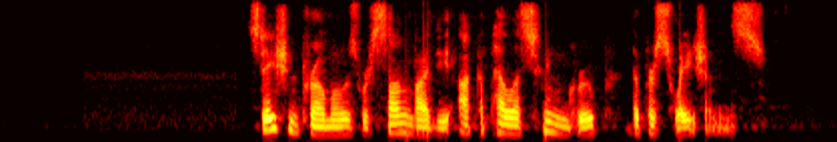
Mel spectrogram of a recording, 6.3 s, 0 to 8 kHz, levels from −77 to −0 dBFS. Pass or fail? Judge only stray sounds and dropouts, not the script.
pass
